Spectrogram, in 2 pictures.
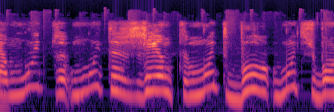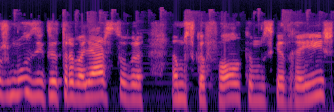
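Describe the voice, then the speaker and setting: At a fairly slow pace, a woman speaks with a fairly high pitch, lively intonation and a dark, mellow tone. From Portugal, Nazaré. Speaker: singer and multi-instrumentalist. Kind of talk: radio interview. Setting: remote call via messaging app.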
